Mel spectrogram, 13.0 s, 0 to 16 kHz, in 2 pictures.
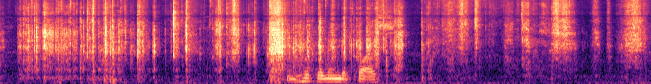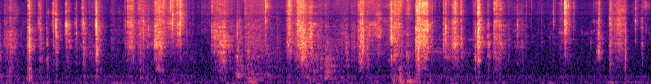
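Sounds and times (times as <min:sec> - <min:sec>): sandpaper rustling and scraping: 0:02.7 - 0:06.6.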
